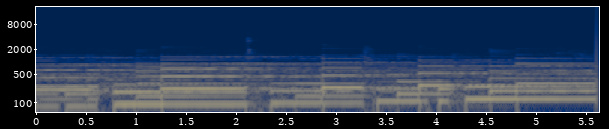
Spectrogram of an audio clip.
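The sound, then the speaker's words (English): A guitar drenched in shimmer reverb plays sustained chords that swell and wash together, with octave-up repeats ringing faintly above the notes and no voices present. “If I were to turn up the mix of this shimmer reverb, you can really hear it. There's that octave up sound.”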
